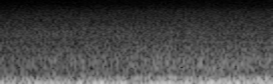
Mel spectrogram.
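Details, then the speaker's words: Dumpster-salvaged refrigerator just plugged in, set to coldest, freezer fan heard up close: low, steady hum with soft whoosh of moving air, no ticking or scraping; fan spins freely, normal. "Alright, and if we go up here in the freezer, we should find a fan that's spinning. And sure enough, we do. You can even hear it."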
